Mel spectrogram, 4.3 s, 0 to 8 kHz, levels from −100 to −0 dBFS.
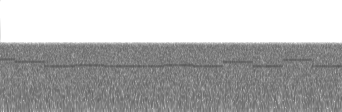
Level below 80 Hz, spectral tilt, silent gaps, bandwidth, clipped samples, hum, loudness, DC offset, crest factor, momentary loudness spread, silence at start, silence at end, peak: -54 dBFS; 0.5 dB/octave; none; 2.7 kHz; under 0.1%; none; -35 LUFS; under 0.1%; 12 dB; 0 LU; 0 s; 0 s; -22 dBFS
